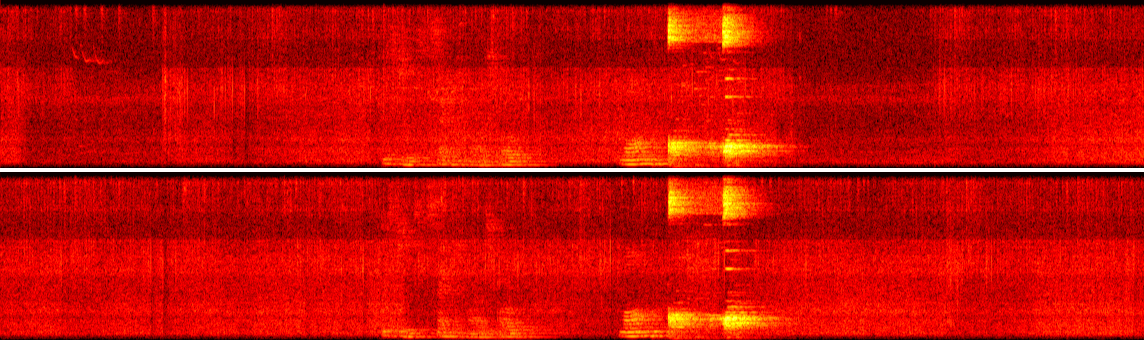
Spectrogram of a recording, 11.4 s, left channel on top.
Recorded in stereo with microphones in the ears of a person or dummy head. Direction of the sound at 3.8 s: 45° right (ahead or behind).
